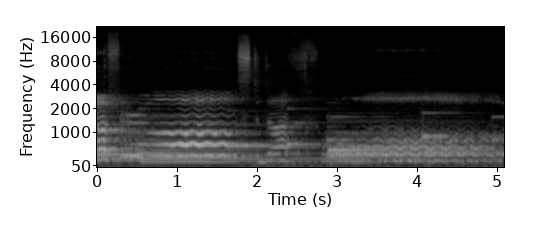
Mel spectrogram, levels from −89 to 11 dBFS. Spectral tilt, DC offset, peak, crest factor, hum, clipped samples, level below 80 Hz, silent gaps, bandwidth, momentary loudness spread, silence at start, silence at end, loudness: -6 dB/octave; under 0.1%; -16 dBFS; 18 dB; none; under 0.1%; -66 dBFS; none; 17.5 kHz; 14 LU; 0 s; 0 s; -33 LUFS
